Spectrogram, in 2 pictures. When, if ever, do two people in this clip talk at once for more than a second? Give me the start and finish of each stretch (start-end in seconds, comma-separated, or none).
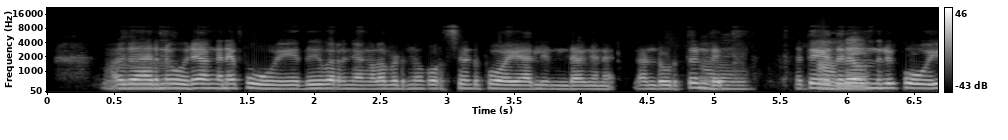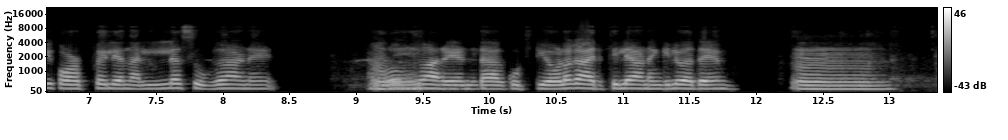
none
